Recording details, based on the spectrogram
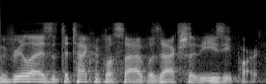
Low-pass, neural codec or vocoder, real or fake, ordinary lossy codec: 7.2 kHz; none; real; AAC, 32 kbps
